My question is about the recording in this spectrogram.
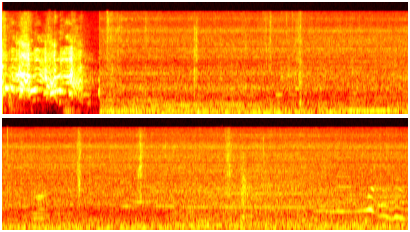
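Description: A second of lively talk cuts off abruptly about a second in. Outdoor background noise follows: a steady low rumble with faint voices now and then.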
